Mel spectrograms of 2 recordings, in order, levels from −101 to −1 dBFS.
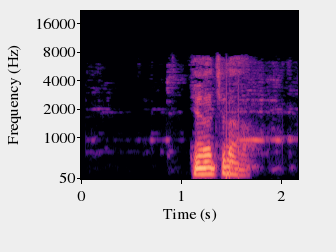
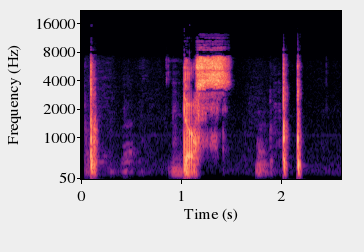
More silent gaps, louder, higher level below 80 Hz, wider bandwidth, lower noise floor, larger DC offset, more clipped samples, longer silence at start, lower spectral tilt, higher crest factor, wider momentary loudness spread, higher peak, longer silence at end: neither; second, -23 LUFS vs -15 LUFS; first, -58 dBFS vs -72 dBFS; second, 7.8 kHz vs 13 kHz; first, -75 dBFS vs -62 dBFS; neither; neither; first, 1.1 s vs 0.1 s; first, -7 dB/octave vs 0 dB/octave; about the same, 20 dB vs 20 dB; first, 20 LU vs 17 LU; second, -8 dBFS vs 0 dBFS; second, 0.2 s vs 0.4 s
